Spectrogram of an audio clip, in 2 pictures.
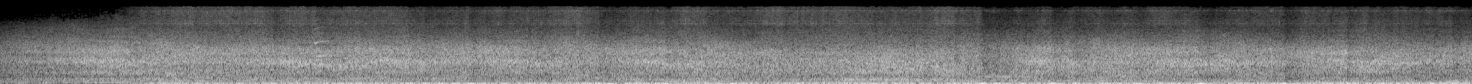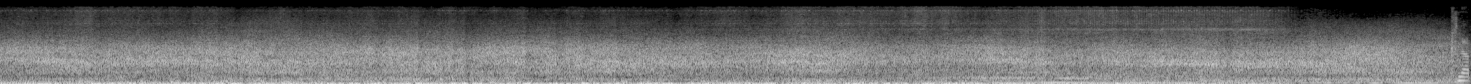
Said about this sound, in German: Ich stehe jetzt hier im verkehrsumtosten Zentrum von Buchenau. Die paar Kilometer von Ottensheim hierher entlang der stark befahrenen B127, die waren wirklich wie immer nicht besonders lustig.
